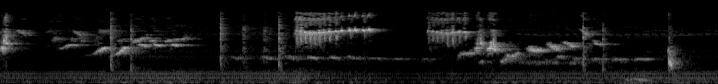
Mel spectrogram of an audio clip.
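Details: White-rumped shama of the Trotol type mixing female prinia imitation into its song: varied slurred whistles, a long high buzzy trill and rapid twittering phrases, over a faint hum.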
